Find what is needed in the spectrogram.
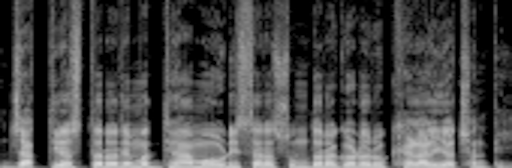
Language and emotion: Odia, neutral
